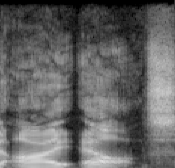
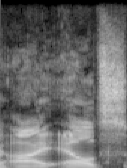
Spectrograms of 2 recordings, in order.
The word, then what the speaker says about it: IELTS: He says, including the TOEIC, TOEFL, and IELTS.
